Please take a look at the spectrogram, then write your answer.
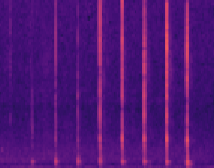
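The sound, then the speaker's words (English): A hammer drives a nail into wood right by a knot, with about nine sharp, ringing taps at a steady quick rhythm, each strike a little louder than the last, with no talking. “Oh my God, I can't aim this hammer for the life of me. It's hard. It's right by a knot.”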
